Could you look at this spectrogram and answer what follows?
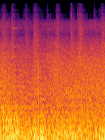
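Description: Ocean waves off a Caribbean island, a loud steady rush of surf and wash with some wind buffeting the microphone, continuous throughout with no speech.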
